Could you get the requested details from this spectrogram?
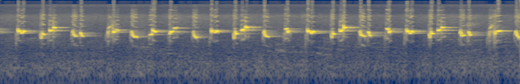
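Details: Long, gacor ropel song of a yellow-vented bulbul after dark: dense, continuous chain of bright, gurgling whistled notes, some paired and rising, delivered about three per second with hardly any pause.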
